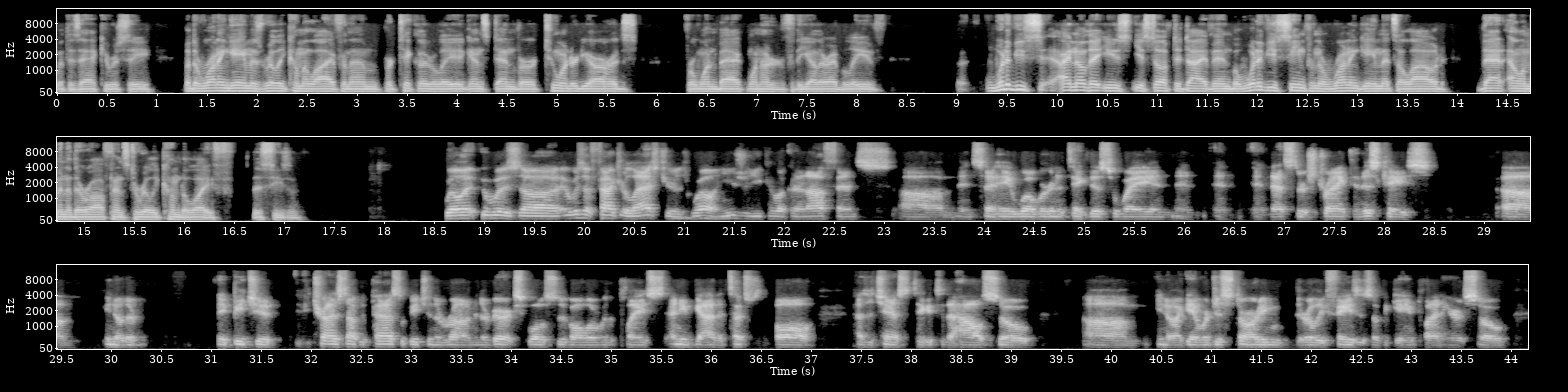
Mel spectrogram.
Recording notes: Speaks with the media via Zoom.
